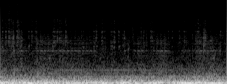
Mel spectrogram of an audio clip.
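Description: Car driving through New Kingston on a quiet weekend, a steady low road rumble and engine drone continuing close and constant from start to end with no voices.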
